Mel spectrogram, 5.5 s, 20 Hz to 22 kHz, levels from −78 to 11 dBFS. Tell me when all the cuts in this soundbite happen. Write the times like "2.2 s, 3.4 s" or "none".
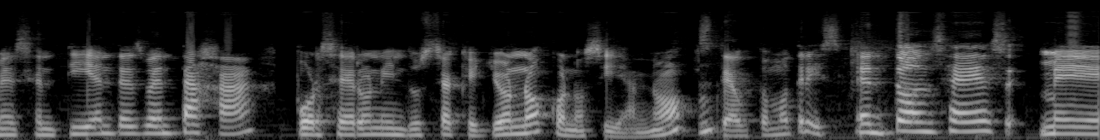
3.5 s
